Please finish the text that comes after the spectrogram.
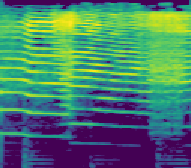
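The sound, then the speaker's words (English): A men's room door at a restaurant creaks open in one long, high, whining squeal that wavers and slowly drops in pitch, broken by a few soft knocks, with no voices. “the men's room door sure makes a creaking sound.”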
